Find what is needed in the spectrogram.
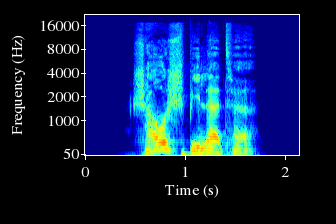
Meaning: inflection of schauspielern: 1. first/third-person singular preterite 2. first/third-person singular subjunctive II
- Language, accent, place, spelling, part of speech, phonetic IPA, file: German, Germany, Berlin, schauspielerte, verb, [ˈʃaʊ̯ˌʃpiːlɐtə], De-schauspielerte.ogg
